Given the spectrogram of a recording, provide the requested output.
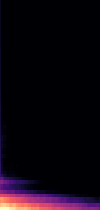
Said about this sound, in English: Like, I have a new new reverb button.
